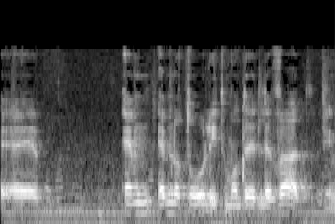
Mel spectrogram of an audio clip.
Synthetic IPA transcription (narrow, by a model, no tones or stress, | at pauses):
ememnot̪ʁuleit̪mo̞ded̪levad̪im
